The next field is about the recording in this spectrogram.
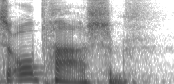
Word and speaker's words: opossum: How come when you look it up, it's spelled O-P? – Yeah. – That's all you can go to the Google and just spell it P. – Oh, a possum? – Yeah, but it's opossum. – Yeah, but everybody just says possum.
